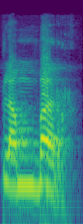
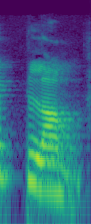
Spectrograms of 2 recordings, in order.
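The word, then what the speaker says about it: plumber: very clear like प्लंबर सो प्लंबर बोलना गलत होता है ऐसा मुझे मालूम है बट फिर भी मुझसे गलती होती है तो इसको हम बोलेंगे प्लर क्या होता है ना कि जब भी आप देखेंगे यूएम बी वाले जो वर्ड्स होते हैं जैसे कि थम जैसे कोई मूर्ख प्राणी है तो हम उसे क्या कहते हैं डम और यह वाला जो वर्ड है इसे हम कहेंगे प्लम सो यहां पर प्लंबर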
